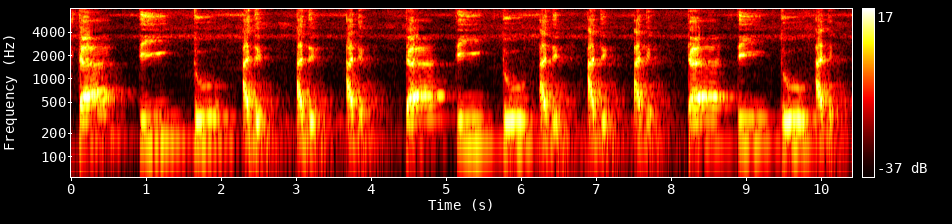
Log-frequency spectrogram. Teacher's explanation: Maka ketika dal ini termasuk huruf qalqalah, pengucapan dalnya ketika disukun harus ada suara pantulan.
